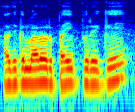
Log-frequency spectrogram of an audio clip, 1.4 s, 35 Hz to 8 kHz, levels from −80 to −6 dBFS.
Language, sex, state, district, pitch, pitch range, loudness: Tamil, male, Tamil Nadu, Kanyakumari, 145 Hz, 140-150 Hz, -17 LUFS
